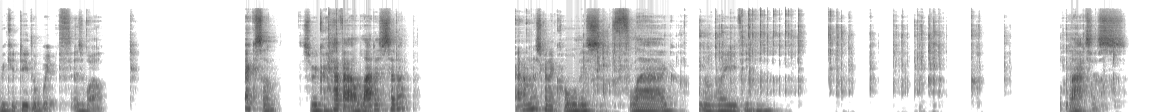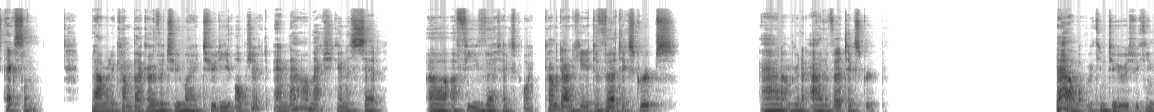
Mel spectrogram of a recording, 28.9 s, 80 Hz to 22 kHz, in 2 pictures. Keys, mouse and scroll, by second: 1.9-6.4 middle drag, 4.2 KP_0, 5.1-5.8 scroll up 2, 5.8-6.4 scroll up 1, 6.4-16.3 drag, 9.5 BackSpace, 13.7 t, 14.1 Return, 16.3-20.4 right drag, 21.1 click, 22.7 click, 24.7 click.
